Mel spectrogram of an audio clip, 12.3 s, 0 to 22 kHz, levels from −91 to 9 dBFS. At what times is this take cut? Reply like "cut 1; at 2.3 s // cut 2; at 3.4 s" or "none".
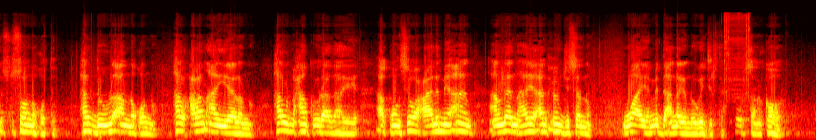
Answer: cut 1; at 11.2 s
